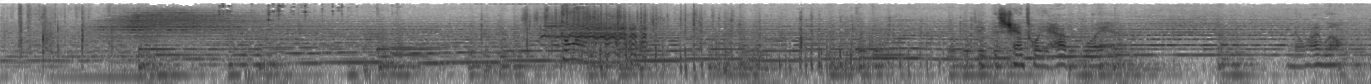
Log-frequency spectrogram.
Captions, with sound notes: (suspenseful music) Go on. (horse neighs) Take this chance while you have it, boy. I know I will.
